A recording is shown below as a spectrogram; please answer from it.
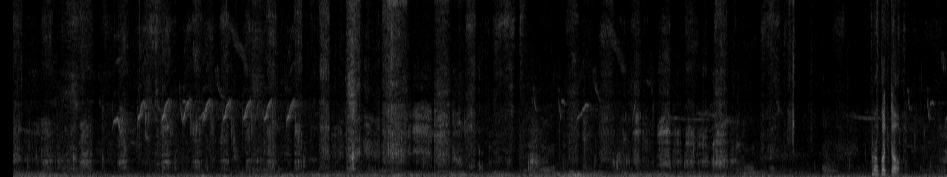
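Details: Makoto, a seven-year-old female French Bulldog offered for adoption by a breeder in Hamamatsu, Shizuoka, pants in quick rhythmic breaths, with a few sharper snuffles near the end.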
